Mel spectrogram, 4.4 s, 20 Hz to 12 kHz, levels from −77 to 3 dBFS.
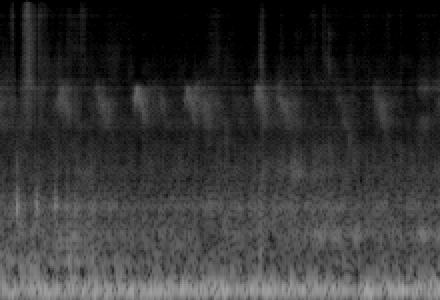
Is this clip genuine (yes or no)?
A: no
